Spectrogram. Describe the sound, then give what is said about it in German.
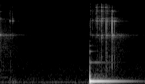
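A finger pops out of a bottle opening: one sharp, hollow pop with a low resonant tone that rings and fades over about half a second. A faint tick comes before it. “wenn du so mit dem Finger in die Flasche gehst, dann plöppt er immer so ein bisschen. Ja, das machst du jetzt aber nur, um den zu ärgern, den Mann. Ja, ne, ich mach das, um dir das zu verdeutlichen.”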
